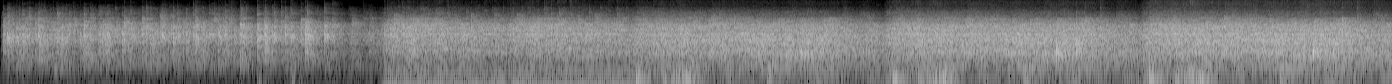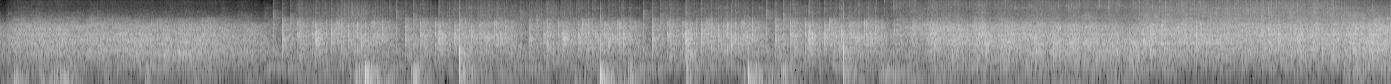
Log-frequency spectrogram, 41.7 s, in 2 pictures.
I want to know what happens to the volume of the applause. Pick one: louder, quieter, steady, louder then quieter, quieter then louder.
louder.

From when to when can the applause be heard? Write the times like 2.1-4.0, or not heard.
0.0-41.7.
